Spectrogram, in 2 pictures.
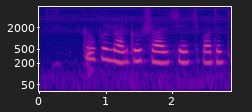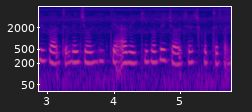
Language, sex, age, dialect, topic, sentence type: Bengali, female, 31-35, Rajbangshi, agriculture, question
